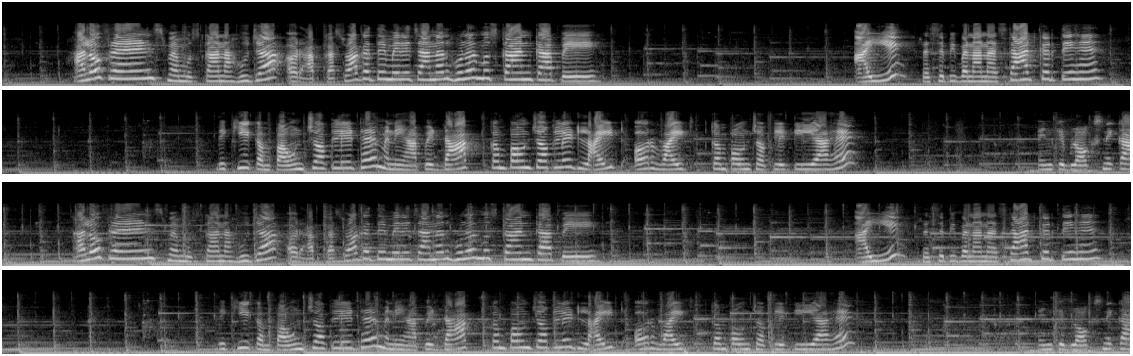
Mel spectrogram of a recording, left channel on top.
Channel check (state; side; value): normal; both; correlation 0.55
